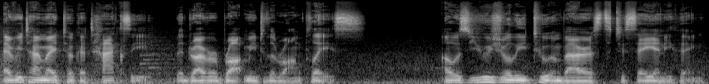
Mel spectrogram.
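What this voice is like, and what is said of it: Kenyan-accented English. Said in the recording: “my Kenyan accent”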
